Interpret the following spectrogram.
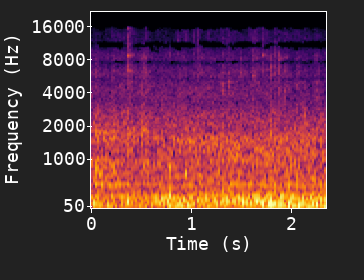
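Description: Steady outdoor noise with a fluctuating rumble in the low end: wind buffeting the microphone.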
